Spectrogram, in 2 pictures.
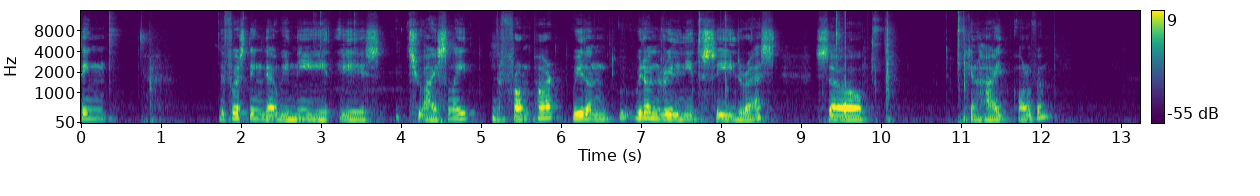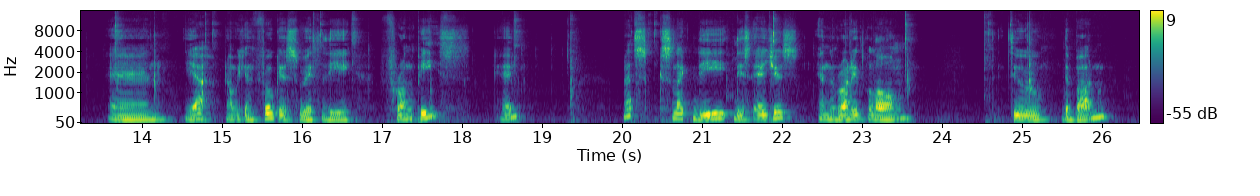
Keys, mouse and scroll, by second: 1.6-3.4 drag, 4.4 scroll up 1, 4.6-7.0 middle drag, 7.0-7.8 scroll down 2, 7.8-9.8 shift+middle drag, 9.8 ctrl+i, 11.3-14.7 middle drag, 14.7 click, 15.1-16.1 scroll up 3, 16.1 click, 16.8-18.1 shift+middle drag, 18.1 scroll up 4, 18.6 shift+middle click, 19.4-20.1 scroll up 6, 20.3 click, 20.6-21.0 scroll down 7, 21.3 scroll up 5, 21.9 shift+middle click, 22.8 scroll up 3, 24.4 ctrl+click, 25.5-25.9 scroll down 10, 26.2-26.4 scroll up 4.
